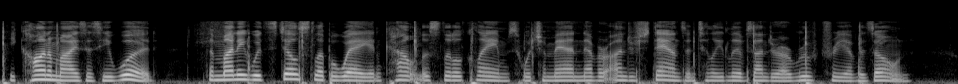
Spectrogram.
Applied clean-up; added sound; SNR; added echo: none; Walk, footsteps; 14 dB; none.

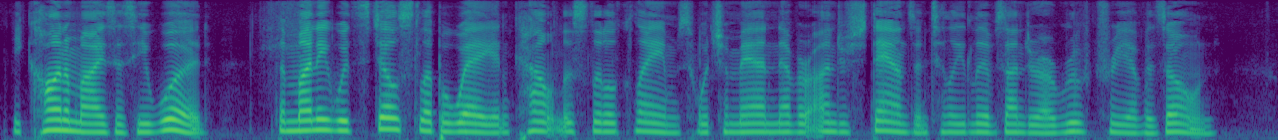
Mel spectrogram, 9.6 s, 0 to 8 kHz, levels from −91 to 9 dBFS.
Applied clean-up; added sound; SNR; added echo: neural separator model SepFormer DNS4.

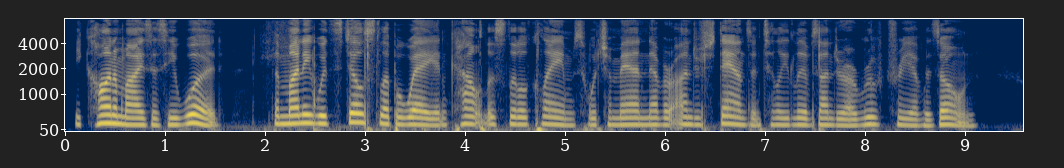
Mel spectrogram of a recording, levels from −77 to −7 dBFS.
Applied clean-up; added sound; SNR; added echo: neural mask model DeepFilterNet 3.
